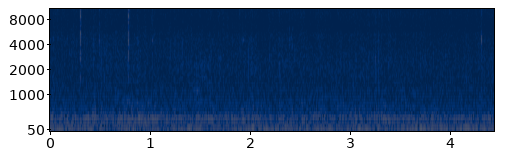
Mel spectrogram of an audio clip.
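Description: Near silence: faint low rumble of a bicycle riding along a city street, with two sharp clicks in the first second.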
